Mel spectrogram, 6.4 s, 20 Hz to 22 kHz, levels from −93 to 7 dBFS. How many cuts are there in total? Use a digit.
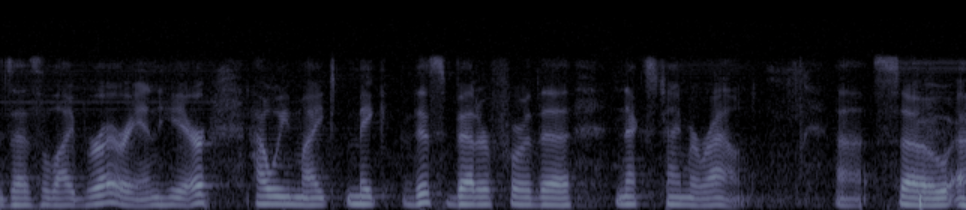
1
